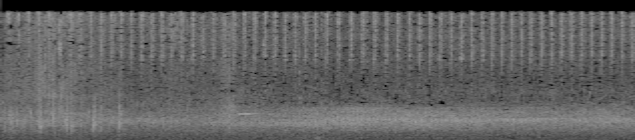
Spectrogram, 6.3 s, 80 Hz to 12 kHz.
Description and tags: This sound was recorded by an Olympus WS-550M in the early morning on Sunday. It's the sound of a cicada in a small tree.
